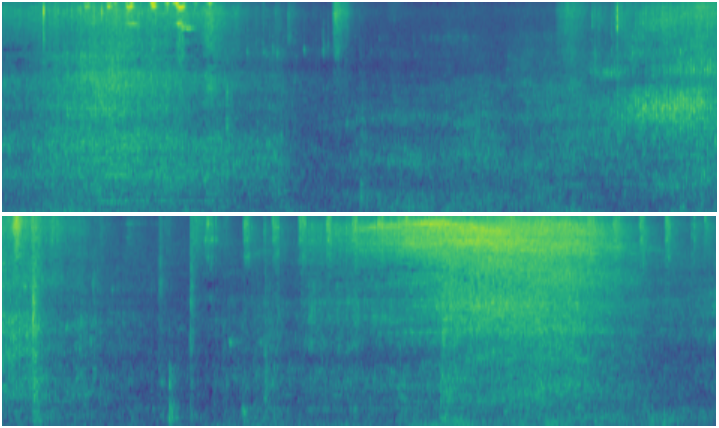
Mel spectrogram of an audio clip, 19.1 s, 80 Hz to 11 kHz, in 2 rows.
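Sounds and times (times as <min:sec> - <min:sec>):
traffic engine rumble: 0:00.0 - 0:19.0
vehicle passing: 0:00.2 - 0:03.4, 0:13.5 - 0:19.0.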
